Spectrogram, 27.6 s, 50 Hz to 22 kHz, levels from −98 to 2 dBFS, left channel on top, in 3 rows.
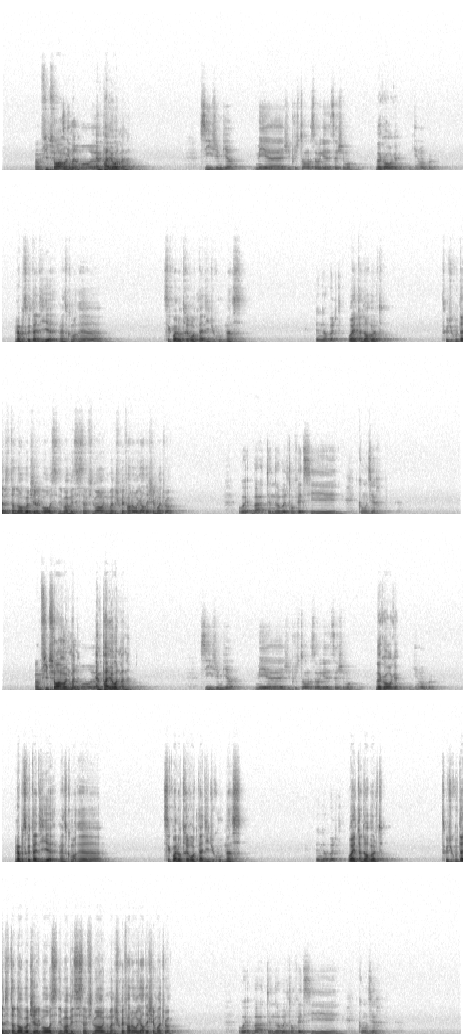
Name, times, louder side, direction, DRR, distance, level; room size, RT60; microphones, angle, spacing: voice 1, 0.7-1.6 1.9-2.6 7.5-7.9 9.5-11.2 12.5-14.0 16.2-16.8 18.0-21.8, right 4 dB, 85° right, 13 dB, 0.6 m, -27 dB
voice 2, 1.3-2.0 4.0-4.7 5.0-7.0 8.3-8.6 15.5-15.9 16.2-16.4 23.2-26.0, right 1 dB, 40° left, 6 dB, 0.9 m, -38 dB
13.0 x 5.4 x 4.4 m, 0.96 s
head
